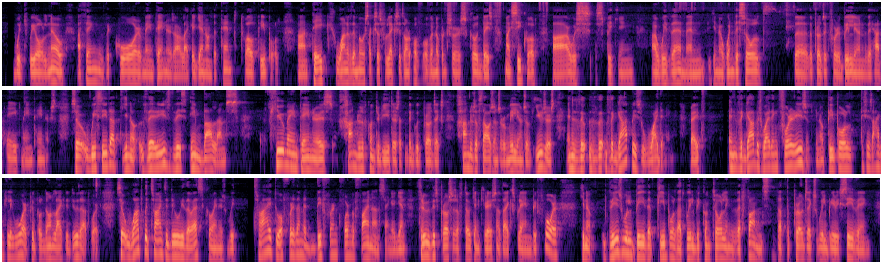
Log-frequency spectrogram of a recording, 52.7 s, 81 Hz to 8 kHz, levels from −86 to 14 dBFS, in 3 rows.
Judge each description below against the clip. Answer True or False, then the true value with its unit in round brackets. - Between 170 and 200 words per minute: True (185 wpm)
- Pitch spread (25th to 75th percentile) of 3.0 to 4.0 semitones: False (4.5 semitones)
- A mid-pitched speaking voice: False (95 Hz)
